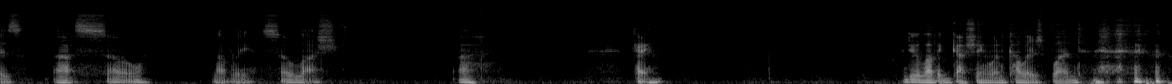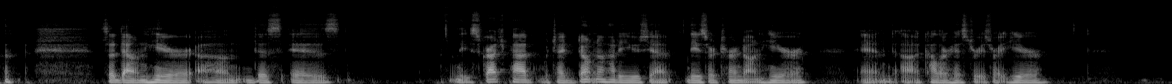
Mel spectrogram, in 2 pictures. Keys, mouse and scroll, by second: 21.4 double click.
